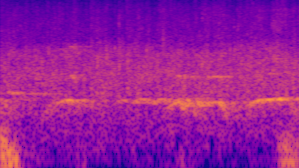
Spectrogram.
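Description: Sustained applause from a church audience welcoming a guest preacher, a dense, steady wash of many hands clapping at an even level for the full few seconds, with no voices standing out.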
